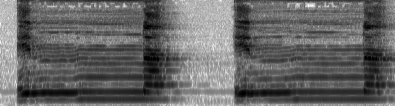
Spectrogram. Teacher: بینہم تو یہ ایسے ہی رہے گا ان ان اب یہ کیونکہ حرف تشدید والا ہے تو اس لیے یہ دونوں نون ساکن بن جائیں گے. ان تھوڑا سا غننے کی آواز کو بڑھائیں گے تاکہ نون کی 2 دفعہ آواز بنے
